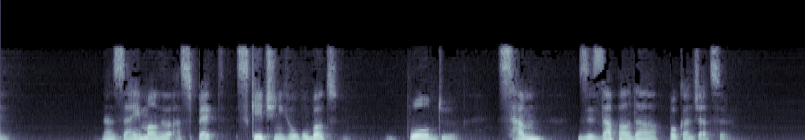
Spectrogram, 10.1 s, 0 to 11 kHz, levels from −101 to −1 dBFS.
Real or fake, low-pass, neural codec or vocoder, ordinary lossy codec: fake; 7.2 kHz; codec, 16 kHz, about 1 kbps, DyCAST, with the encoder's durations; MP3, 32 kbps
